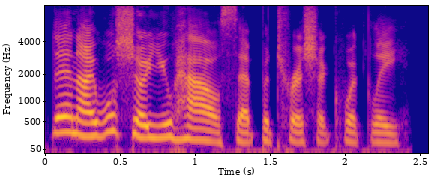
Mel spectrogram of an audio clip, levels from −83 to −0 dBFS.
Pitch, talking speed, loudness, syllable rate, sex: 205 Hz, 210 wpm, -18 LUFS, 5.1 syllables/s, female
